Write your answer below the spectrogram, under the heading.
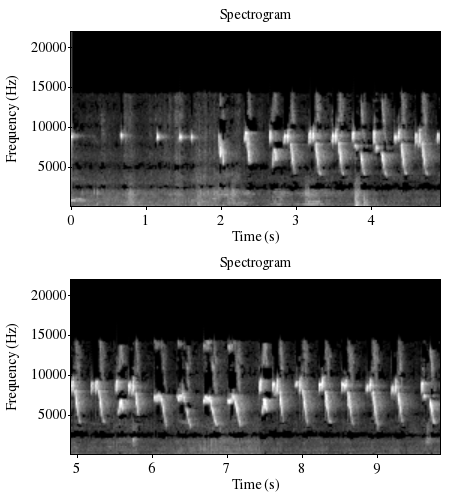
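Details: Canary singing retinido song with a fast 'virada' (turn), bird coming back from molt: a few high sharp ticks open, then a long run of metallic, ringing, downward-sweeping notes repeated about three times per second; faint low background noise.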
